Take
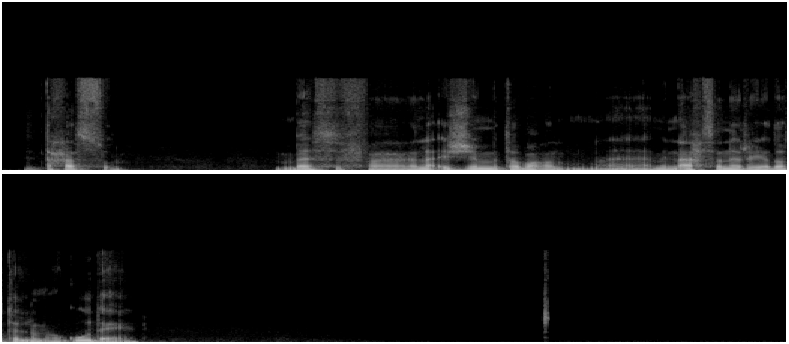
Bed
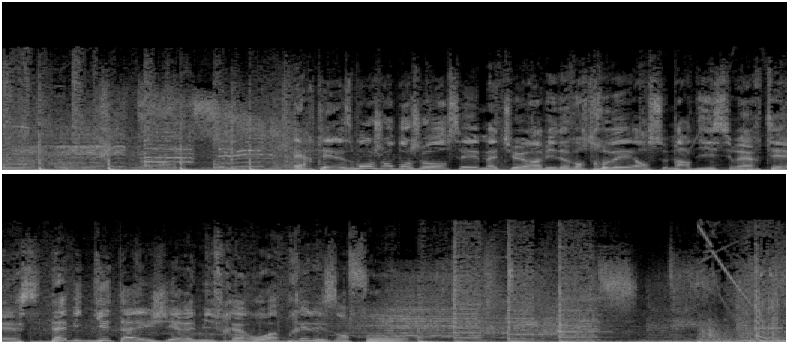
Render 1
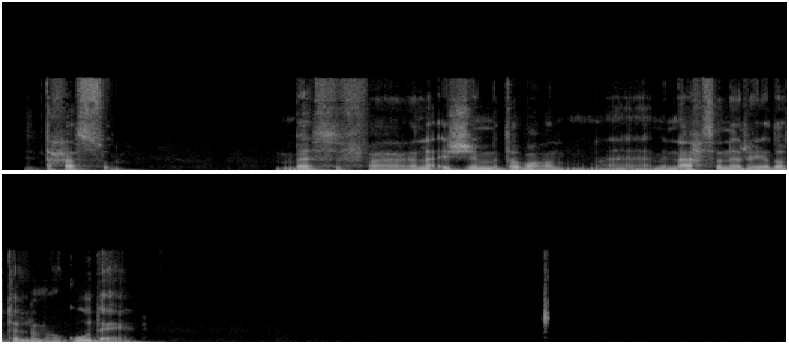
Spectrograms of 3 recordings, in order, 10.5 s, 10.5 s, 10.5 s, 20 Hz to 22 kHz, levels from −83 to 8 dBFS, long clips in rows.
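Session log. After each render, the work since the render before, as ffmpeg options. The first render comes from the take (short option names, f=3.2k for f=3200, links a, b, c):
-af "tiltshelf=f=1.3k:g=-6.5,bandreject=f=60:t=h:w=6,bandreject=f=120:t=h:w=6,bandreject=f=180:t=h:w=6"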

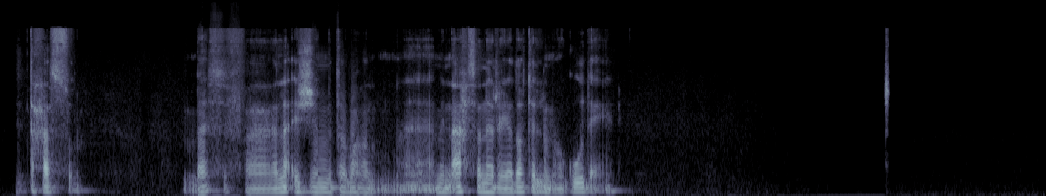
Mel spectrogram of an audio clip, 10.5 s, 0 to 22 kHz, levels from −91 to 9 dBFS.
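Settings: -filter_complex "[0:a]asettb=1/sr,asplit=3[a][b][c];[a]atrim=end=1.884[d];[b]atrim=start=1.88:end=2.52,asetpts=PTS-STARTPTS,afade=t=in:d=0.004:c=qsin,afade=t=out:st=0.636:d=0.004:c=qsin,aeval=exprs='(tanh(10*val(0)+0.75)-tanh(0.75))/10':c=same[e];[c]atrim=start=2.516[f];[d][e]acrossfade=d=0.004:c1=hsin:c2=qsin[g];[g][f]acrossfade=d=0.004:c1=qsin:c2=hsin,asettb=1/sr,asplit=3[h][i][j];[h]atrim=end=3.124[k];[i]atrim=start=3.12:end=4.03,asetpts=PTS-STARTPTS,afade=t=in:d=0.004:c=qsin,afade=t=out:st=0.906:d=0.004:c=qsin,aeval=exprs='(tanh(22.4*val(0)+0.45)-tanh(0.45))/22.4':c=same[l];[j]atrim=start=4.026[m];[k][l]acrossfade=d=0.004:c1=hsin:c2=qsin[n];[n][m]acrossfade=d=0.004:c1=qsin:c2=hsin,asplit=2[o][p];[o]atrim=end=6.05,asetpts=PTS-STARTPTS,afade=t=out:st=5.5:d=0.55:c=qsin:silence=0.266073[q];[p]atrim=start=6.05,asetpts=PTS-STARTPTS,afade=t=in:d=0.004:c=hsin:silence=0.266073[r];[q][r]concat=n=2:v=0:a=1"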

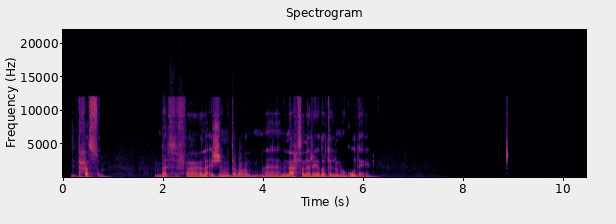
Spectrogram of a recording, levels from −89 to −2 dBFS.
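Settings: -af "acompressor=threshold=-47dB:ratio=1.5"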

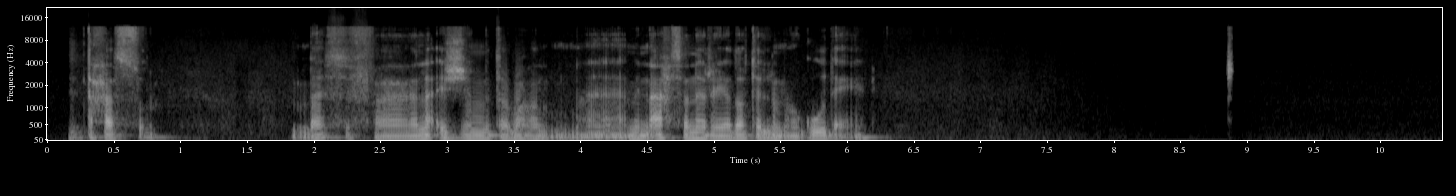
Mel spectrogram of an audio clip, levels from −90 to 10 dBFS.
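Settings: -af "volume=6.5dB"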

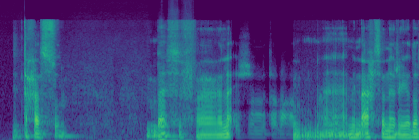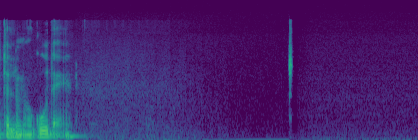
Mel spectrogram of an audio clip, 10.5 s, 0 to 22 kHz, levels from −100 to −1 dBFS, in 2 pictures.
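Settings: -filter_complex "[0:a]asettb=1/sr,asplit=3[a][b][c];[a]atrim=end=0.494[d];[b]atrim=start=0.49:end=2.23,asetpts=PTS-STARTPTS,afade=t=in:d=0.004:c=qsin,afade=t=out:st=1.736:d=0.004:c=qsin,asplit=2[e][f];[f]adelay=15,volume=-3dB[g];[e][g]amix=inputs=2:normalize=0,atrim=end_sample=76734[h];[c]atrim=start=2.226[i];[d][h]acrossfade=d=0.004:c1=hsin:c2=qsin[j];[j][i]acrossfade=d=0.004:c1=qsin:c2=hsin,asettb=1/sr,asplit=3[k][l][m];[k]atrim=end=2.904[n];[l]atrim=start=2.9:end=3.67,asetpts=PTS-STARTPTS,afade=t=in:d=0.004:c=qsin,afade=t=out:st=0.766:d=0.004:c=qsin,asplit=3[o][p][q];[o]bandpass=f=730:t=q:w=8,volume=0dB[r];[p]bandpass=f=1.09k:t=q:w=8,volume=-6dB[s];[q]bandpass=f=2.44k:t=q:w=8,volume=-9dB[t];[r][s][t]amix=inputs=3:normalize=0[u];[m]atrim=start=3.666[v];[n][u]acrossfade=d=0.004:c1=hsin:c2=qsin[w];[w][v]acrossfade=d=0.004:c1=qsin:c2=hsin,asettb=1/sr,asplit=3[x][y][z];[x]atrim=end=4.684[aa];[y]atrim=start=4.68:end=5.84,asetpts=PTS-STARTPTS,afade=t=in:d=0.004:c=qsin,afade=t=out:st=1.156:d=0.004:c=qsin,equalizer=f=1.1k:w=1.5:g=-6[ab];[z]atrim=start=5.836[ac];[aa][ab]acrossfade=d=0.004:c1=hsin:c2=qsin[ad];[ad][ac]acrossfade=d=0.004:c1=qsin:c2=hsin"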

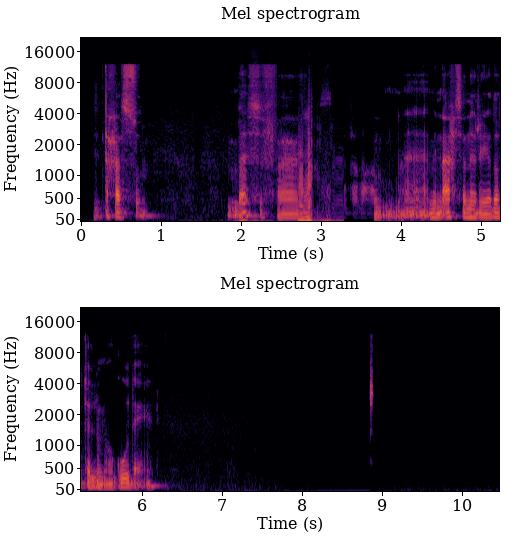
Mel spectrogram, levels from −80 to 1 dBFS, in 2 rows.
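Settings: -filter_complex "[0:a]asettb=1/sr,asplit=3[a][b][c];[a]atrim=end=2.714[d];[b]atrim=start=2.71:end=3.29,asetpts=PTS-STARTPTS,afade=t=in:d=0.004:c=qsin,afade=t=out:st=0.576:d=0.004:c=qsin,aeval=exprs='abs(val(0))':c=same[e];[c]atrim=start=3.286[f];[d][e]acrossfade=d=0.004:c1=hsin:c2=qsin[g];[g][f]acrossfade=d=0.004:c1=qsin:c2=hsin"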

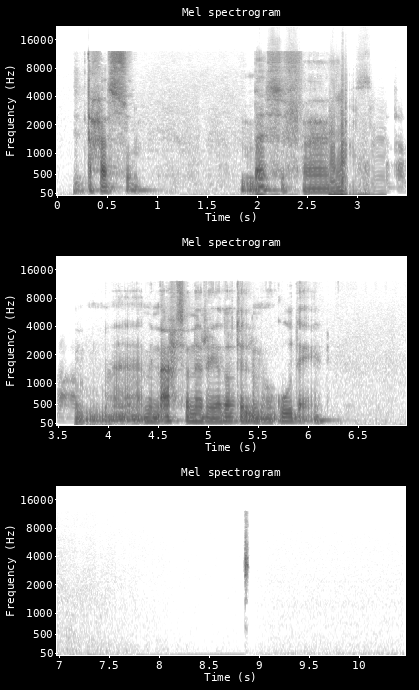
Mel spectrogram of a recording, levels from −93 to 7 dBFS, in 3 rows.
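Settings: -filter_complex "[0:a]asettb=1/sr,asplit=3[a][b][c];[a]atrim=end=3.474[d];[b]atrim=start=3.47:end=4.32,asetpts=PTS-STARTPTS,afade=t=in:d=0.004:c=qsin,afade=t=out:st=0.846:d=0.004:c=qsin,equalizer=f=6.1k:t=o:w=1.8:g=-7[e];[c]atrim=start=4.316[f];[d][e]acrossfade=d=0.004:c1=hsin:c2=qsin[g];[g][f]acrossfade=d=0.004:c1=qsin:c2=hsin,asplit=3[h][i][j];[h]afade=t=out:st=5.1:d=0.02[k];[i]asplit=2[l][m];[m]adelay=46,volume=-11dB[n];[l][n]amix=inputs=2:normalize=0,afade=t=in:st=5.1:d=0.02,afade=t=out:st=5.71:d=0.02[o];[j]afade=t=in:st=5.71:d=0.02[p];[k][o][p]amix=inputs=3:normalize=0"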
